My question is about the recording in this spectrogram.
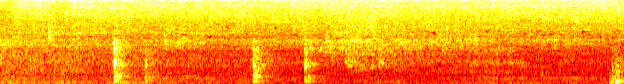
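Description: Kitchen tap running steadily into a glass bowl of raw chicken fillets held under it in the sink, with a few light knocks about one, two and a half and three seconds in.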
